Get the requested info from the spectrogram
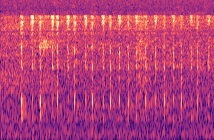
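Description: Near silence with faint, rapid computer-mouse clicks at about six a second, as an on-screen arrow button is clicked repeatedly to step a value up.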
